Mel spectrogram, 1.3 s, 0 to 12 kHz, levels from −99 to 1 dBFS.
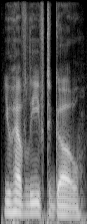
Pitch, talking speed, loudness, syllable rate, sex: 100 Hz, 230 wpm, -17 LUFS, 5.0 syllables/s, male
